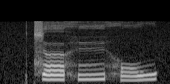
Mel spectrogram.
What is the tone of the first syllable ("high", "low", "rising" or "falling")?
low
